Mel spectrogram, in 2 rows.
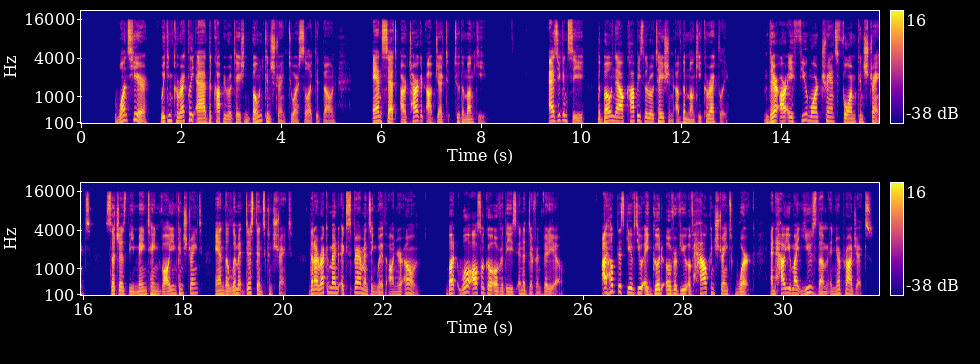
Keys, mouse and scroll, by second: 1.8 ctrl+Tab, 2.6 click, 5.3 click, 7.6 click, 10.4 ctrl+Tab, 10.7 click, 11.5 r, 11.9 r, 16.5 ctrl+Tab, 16.5 click, 17.2 click, 25.4-25.8 scroll down 1, 25.8 middle click.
